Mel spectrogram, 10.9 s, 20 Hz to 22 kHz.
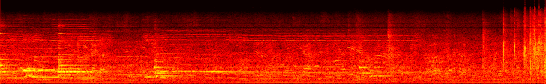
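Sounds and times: woman singing: 0.0s - 8.5s
vertical flute: 0.0s - 8.7s.

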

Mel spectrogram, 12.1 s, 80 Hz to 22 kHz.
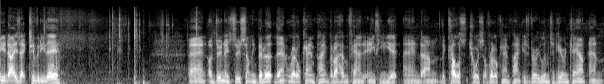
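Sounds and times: light sharp clicks and knocks: 0.8s - 4.2s.

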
